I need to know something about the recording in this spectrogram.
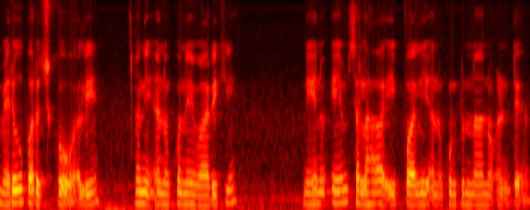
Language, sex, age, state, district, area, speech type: Telugu, male, 18-30, Telangana, Jangaon, urban, spontaneous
